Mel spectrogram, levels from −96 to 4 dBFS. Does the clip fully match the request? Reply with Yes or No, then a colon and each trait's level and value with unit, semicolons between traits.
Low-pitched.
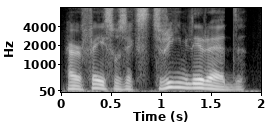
Yes: low, 120 Hz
